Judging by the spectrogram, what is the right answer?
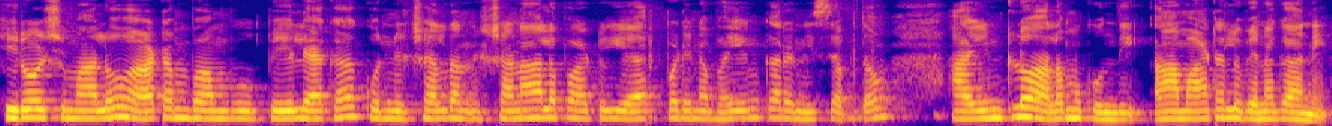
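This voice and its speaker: A woman's voice: medium pitch, level tone, normal speed. Woman reading a novel aloud. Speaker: novel reader.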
